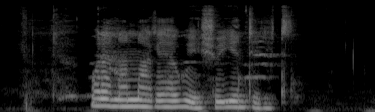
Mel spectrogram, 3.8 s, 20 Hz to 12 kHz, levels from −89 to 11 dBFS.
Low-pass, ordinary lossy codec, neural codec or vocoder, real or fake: 9.9 kHz; none; none; real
